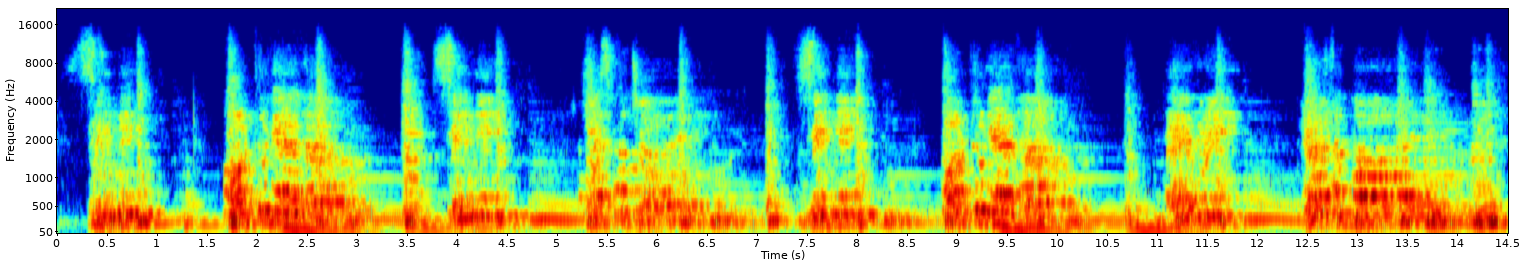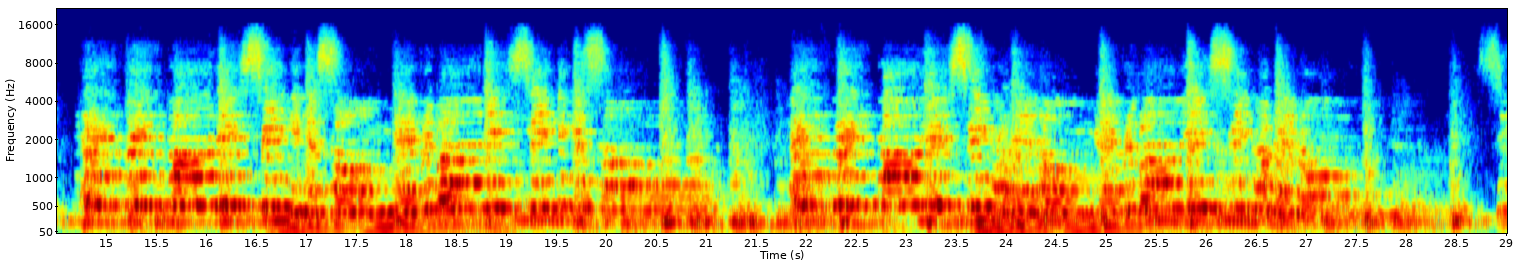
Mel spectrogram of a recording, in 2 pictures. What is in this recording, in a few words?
singing together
